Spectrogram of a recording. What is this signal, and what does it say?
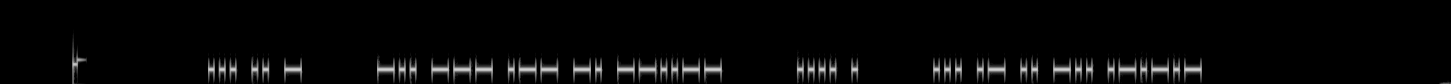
Morse code, heard as a keyed tone, about 22 wpm, 700 Hz. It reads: SIT DOWN, HE SAID.
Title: 2x Word-Spacing - Sentences from Top 500 Words - 22wpm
